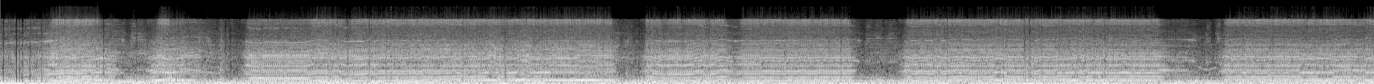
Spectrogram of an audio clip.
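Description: Lancia Stratos rally car engine heard from inside the cabin, revving hard at speed on a gravel stage. Its note drops out briefly about five times, as the throttle is lifted, then picks straight back up.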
